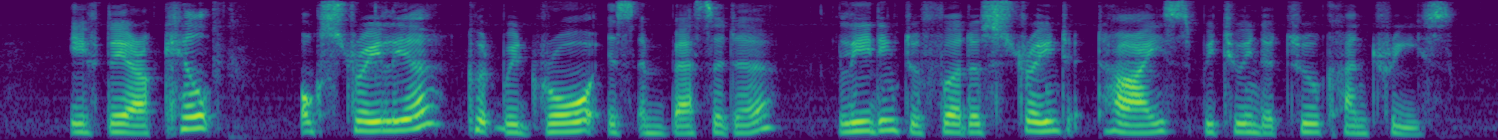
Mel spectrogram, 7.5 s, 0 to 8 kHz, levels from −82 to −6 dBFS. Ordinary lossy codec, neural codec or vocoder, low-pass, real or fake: none; none; none; real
